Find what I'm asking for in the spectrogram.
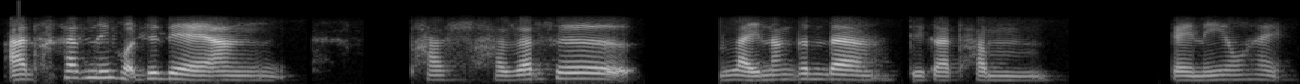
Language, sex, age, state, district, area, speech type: Bodo, female, 45-60, Assam, Chirang, rural, conversation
